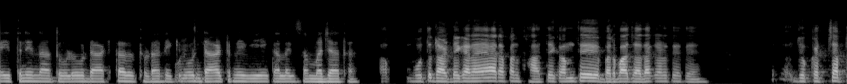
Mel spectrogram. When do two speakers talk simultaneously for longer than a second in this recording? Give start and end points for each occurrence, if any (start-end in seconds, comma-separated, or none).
none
